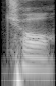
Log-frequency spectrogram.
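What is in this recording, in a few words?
"cho", Cantonese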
